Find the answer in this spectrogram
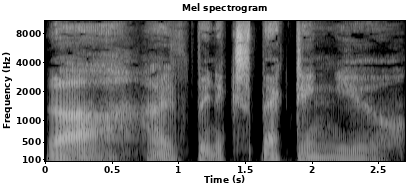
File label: Tauren Male Elder NPC Greeting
